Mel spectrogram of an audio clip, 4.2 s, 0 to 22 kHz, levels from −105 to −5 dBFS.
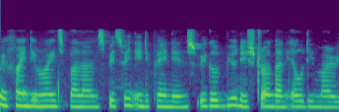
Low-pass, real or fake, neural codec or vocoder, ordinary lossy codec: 7.2 kHz; real; none; none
